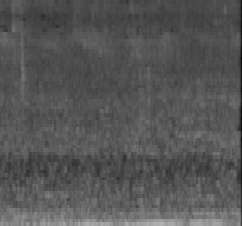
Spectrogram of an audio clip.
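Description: Low engine rumble of a motor vehicle in a street, swelling about one and a half seconds in, over general street noise.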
